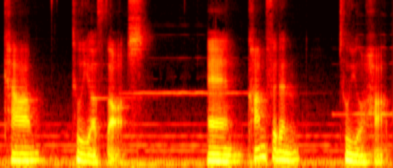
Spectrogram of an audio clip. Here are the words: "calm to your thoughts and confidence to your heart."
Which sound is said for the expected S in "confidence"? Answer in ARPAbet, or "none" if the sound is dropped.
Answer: none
